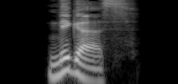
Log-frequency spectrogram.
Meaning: genitive singular of Nigger
- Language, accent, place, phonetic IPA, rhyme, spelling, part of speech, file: German, Germany, Berlin, [ˈnɪɡɐs], -ɪɡɐs, Niggers, noun, De-Niggers.ogg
